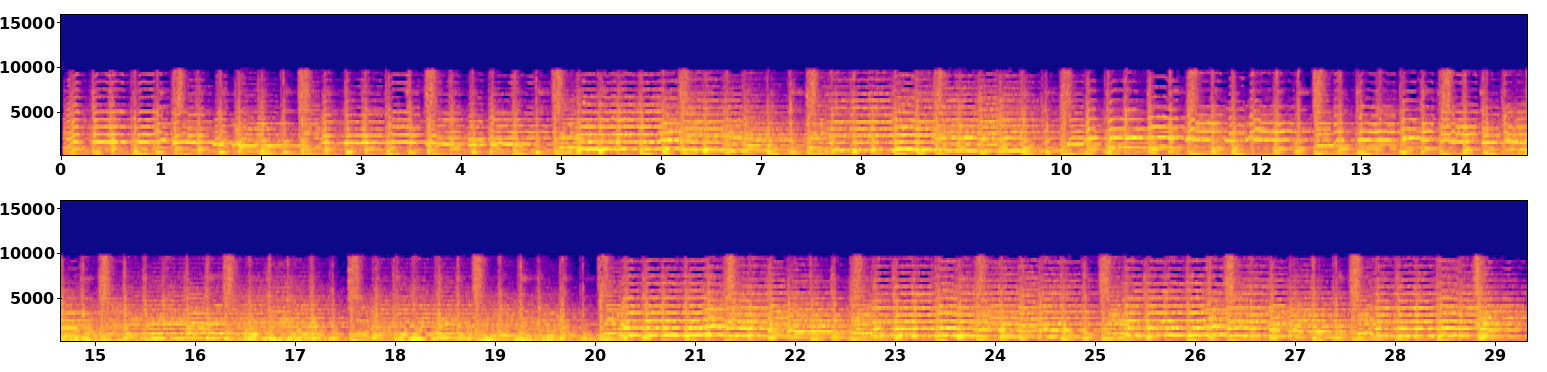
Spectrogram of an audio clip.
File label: music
